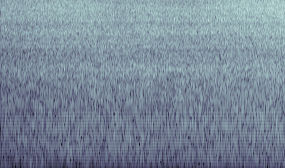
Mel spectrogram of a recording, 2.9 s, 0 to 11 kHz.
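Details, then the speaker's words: Dodge Caravan, 147,000 miles, after new spark plugs, wires and power steering reservoir; steady smooth idle under a wash of hiss, no knocking, misfire or whine, runs nice and smooth. "yeah that sounds great Happy Van oh yeah nice and smooth 147,000 Mi"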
